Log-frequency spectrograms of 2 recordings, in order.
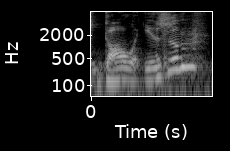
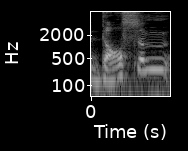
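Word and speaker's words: Dhalsim: I played Street Fighter, I always looked at his name wrong, and I thought his name was Dalism as opposed to Dalsum, like he was a philosophy or something.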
